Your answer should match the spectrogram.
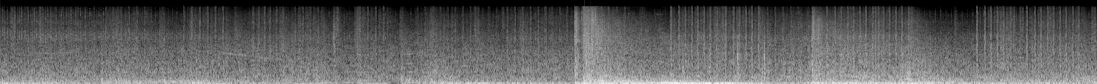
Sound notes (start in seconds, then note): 0.5 Explosions and missile sounds; 5.7 Heavy explosion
